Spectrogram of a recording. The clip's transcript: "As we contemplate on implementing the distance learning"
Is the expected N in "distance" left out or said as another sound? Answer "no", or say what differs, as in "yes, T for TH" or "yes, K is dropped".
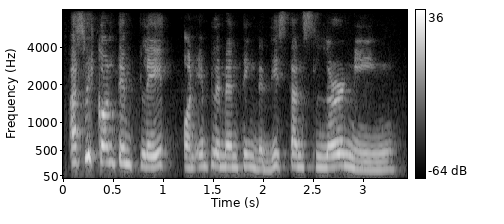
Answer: no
